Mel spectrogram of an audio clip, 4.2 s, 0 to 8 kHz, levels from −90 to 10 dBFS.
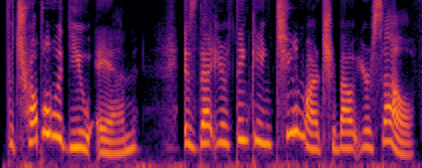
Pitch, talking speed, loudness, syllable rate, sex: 285 Hz, 185 wpm, -18 LUFS, 5.8 syllables/s, female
